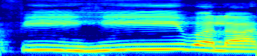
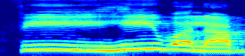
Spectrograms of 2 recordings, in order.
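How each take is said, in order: First: The vowel in 'hi' is drawn out long. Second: The vowel in 'hi' is kept short. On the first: The speaker calls it wrong. "नहीं पढ़ना, ही को लंबा नहीं करना" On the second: The speaker calls it right. "पढ़ना"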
